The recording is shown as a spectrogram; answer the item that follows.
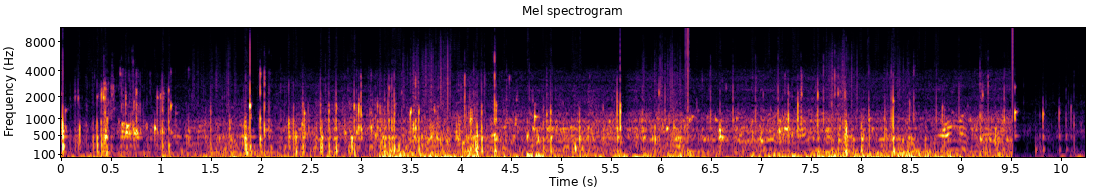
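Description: Muffled underwater rumble and gurgling of sea water heard through a camera held below the surface, with scattered clicks. It cuts out briefly near the end.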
